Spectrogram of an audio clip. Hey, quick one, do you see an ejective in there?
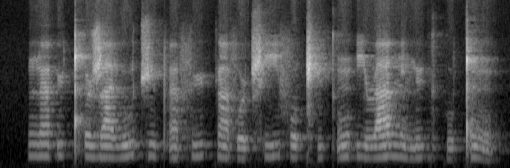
yes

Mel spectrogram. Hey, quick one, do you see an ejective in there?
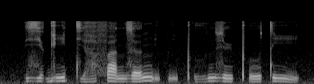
yes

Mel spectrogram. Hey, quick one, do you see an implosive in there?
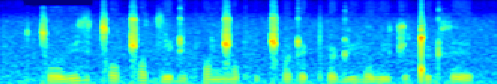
no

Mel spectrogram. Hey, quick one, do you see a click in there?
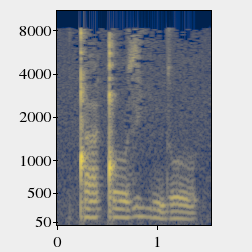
yes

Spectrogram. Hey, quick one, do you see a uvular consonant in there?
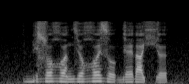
yes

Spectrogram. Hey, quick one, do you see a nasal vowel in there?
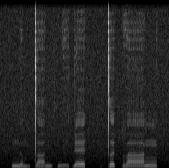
no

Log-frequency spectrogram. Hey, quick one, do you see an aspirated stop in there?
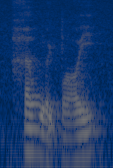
no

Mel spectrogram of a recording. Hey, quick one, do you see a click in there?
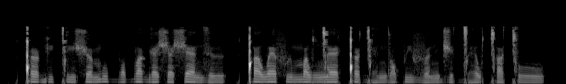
yes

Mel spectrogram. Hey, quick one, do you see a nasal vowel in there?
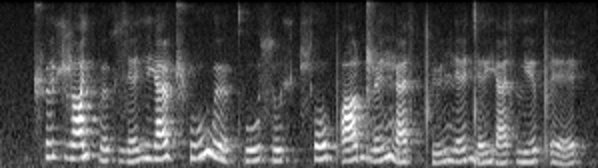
no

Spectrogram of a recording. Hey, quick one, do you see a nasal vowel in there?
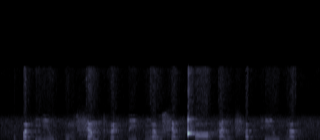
no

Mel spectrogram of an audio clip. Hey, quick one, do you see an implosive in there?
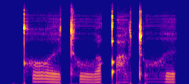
no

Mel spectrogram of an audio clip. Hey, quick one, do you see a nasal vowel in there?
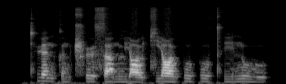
no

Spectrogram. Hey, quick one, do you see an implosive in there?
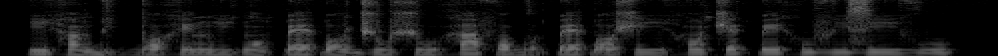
yes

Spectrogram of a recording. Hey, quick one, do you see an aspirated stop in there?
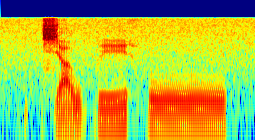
no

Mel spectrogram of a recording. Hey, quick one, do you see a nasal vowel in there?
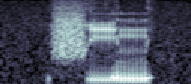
no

